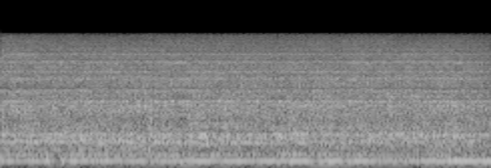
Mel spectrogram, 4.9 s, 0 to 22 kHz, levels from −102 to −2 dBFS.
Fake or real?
fake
